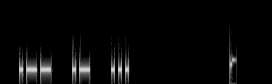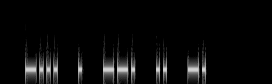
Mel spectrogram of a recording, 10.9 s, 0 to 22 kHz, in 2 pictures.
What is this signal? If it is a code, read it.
Morse code, heard as a keyed tone, about 17 wpm, spaced as for 12 wpm, 690 Hz. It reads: WAS BEGIN
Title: 2x Character Spacing - Top 300 Words - 17wpm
